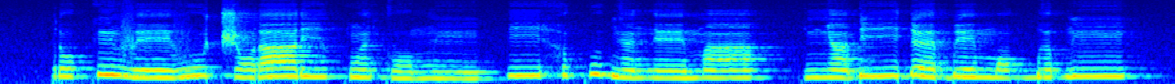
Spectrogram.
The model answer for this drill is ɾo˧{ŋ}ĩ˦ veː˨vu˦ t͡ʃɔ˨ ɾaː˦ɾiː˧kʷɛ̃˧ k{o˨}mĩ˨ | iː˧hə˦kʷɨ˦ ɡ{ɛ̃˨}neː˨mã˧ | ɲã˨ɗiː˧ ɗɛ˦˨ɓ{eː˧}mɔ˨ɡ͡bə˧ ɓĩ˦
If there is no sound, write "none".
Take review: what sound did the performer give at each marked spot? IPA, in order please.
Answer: k, o˨, ɛ̃˨, e˧

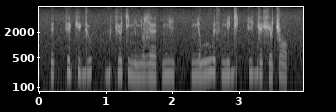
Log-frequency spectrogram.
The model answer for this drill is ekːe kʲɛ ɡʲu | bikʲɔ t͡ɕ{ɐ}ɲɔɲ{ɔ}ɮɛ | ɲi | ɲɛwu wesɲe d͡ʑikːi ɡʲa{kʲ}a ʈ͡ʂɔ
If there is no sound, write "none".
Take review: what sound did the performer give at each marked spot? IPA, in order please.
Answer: ɐ, ɔ, xʲ

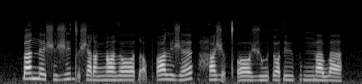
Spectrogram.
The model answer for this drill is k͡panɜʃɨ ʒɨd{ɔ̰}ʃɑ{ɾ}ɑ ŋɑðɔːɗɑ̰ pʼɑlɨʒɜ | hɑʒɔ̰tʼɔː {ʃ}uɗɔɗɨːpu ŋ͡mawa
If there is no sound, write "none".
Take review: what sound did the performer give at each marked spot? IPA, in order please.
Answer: ɔ̰, ɾ, ʒ

